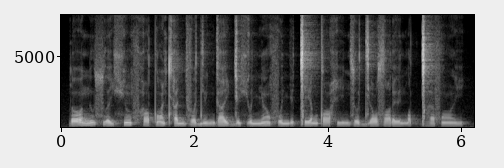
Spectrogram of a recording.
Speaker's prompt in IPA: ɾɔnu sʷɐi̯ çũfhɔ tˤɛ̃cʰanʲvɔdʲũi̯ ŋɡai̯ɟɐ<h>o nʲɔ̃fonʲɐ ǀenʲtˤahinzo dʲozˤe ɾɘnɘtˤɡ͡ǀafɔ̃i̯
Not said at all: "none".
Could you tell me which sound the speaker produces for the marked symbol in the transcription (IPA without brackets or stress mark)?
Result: ç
